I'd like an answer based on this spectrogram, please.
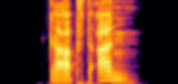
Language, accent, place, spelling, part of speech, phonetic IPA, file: German, Germany, Berlin, gabt an, verb, [ˌɡaːpt ˈan], De-gabt an.ogg
- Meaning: second-person plural preterite of angeben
